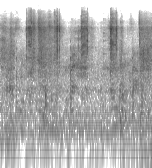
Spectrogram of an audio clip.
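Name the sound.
undoing a linkage lock nut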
